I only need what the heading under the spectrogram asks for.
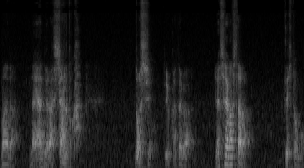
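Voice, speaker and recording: A man at a very fast pace broken by long, frequent pauses, with audible room echo and noticeable background noise. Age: 20s. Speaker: podcast host. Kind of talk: casual chat.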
